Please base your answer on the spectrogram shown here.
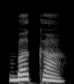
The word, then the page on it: ಬಕ: Kannada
